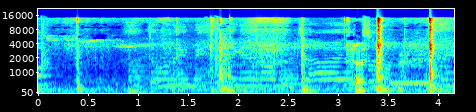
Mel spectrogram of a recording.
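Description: Clicks and knocks of a Mitsubishi Pajero's folding third-row seat being unfolded up out of the cargo floor, over background music. Several sharp clacks come near the end as the seat is raised.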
